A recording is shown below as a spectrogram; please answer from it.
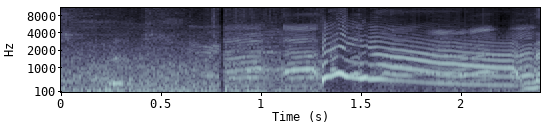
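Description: A woman's high-pitched scream of fright at a jump scare. It starts about a second and a half in and slides steadily down in pitch.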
